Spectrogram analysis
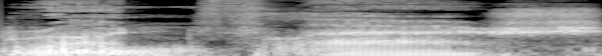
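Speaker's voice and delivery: deep, epic villain voice. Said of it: "epic voice coming from this, like, imposing man".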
